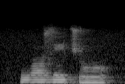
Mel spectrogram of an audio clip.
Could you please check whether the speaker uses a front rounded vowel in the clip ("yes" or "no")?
no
